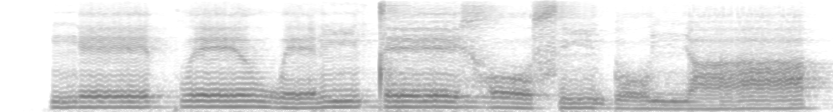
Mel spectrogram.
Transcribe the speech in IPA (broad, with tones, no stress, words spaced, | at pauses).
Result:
ŋeː˧kʷeː˦ we˧ɾĩ˦teː˦ ɣo˦˨sĩ˧ɗo˨ɲaː˨˦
